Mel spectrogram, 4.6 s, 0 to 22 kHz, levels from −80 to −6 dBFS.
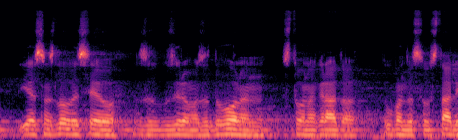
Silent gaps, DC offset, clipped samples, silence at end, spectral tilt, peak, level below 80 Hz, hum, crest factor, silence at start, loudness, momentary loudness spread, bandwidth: none; under 0.1%; under 0.1%; 0 s; -5.5 dB/octave; -8 dBFS; -48 dBFS; none; 16 dB; 0 s; -25 LUFS; 9 LU; 17 kHz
